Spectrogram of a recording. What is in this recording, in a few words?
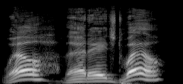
Well that aged well meme voice male; social media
